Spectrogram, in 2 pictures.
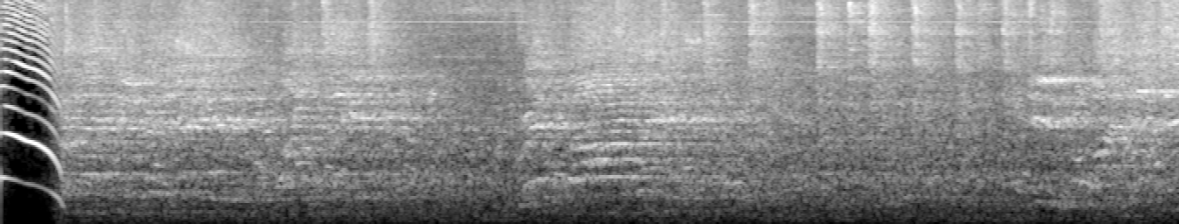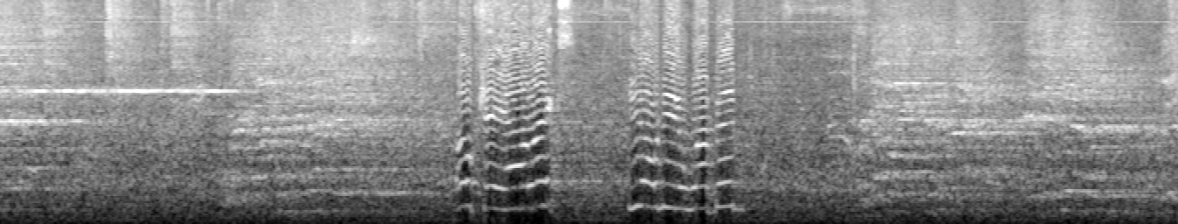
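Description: A crowd of spectators chatters in a large hall.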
